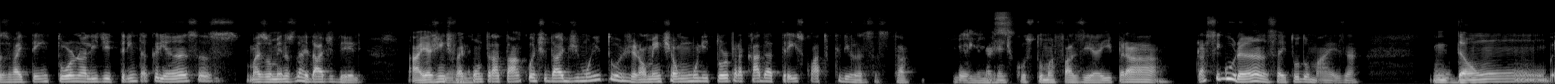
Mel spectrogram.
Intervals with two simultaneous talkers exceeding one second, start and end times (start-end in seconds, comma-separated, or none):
none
